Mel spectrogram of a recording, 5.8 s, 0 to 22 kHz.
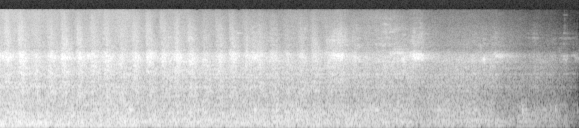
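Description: Steam locomotive 60163 Tornado and its support coach running past, wheels clattering rhythmically over the rail joints. The sound fades as the train draws away, then stops abruptly at the end.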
